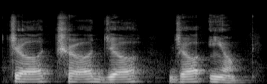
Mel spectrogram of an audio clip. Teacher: जीभ का जो मध्य भाग है वह हमारे तालु से स्पर्श किया, तालु के मध्य भाग पे · इसमें आपका तालु स्पर्श हो रहा है किससे, आपके जीवा से। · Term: तालव्य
